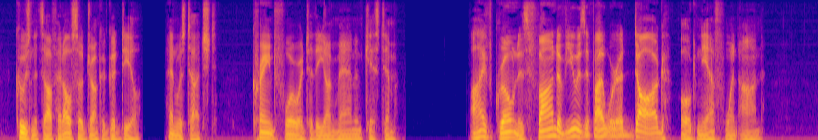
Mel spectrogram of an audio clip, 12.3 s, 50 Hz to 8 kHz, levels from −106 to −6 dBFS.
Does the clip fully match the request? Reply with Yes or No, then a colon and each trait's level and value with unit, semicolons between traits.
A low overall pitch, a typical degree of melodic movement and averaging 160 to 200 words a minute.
Yes: very low, 80 Hz; average, 3.9 semitones; average, 170 wpm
